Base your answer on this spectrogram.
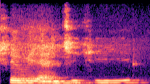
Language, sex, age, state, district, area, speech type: Goan Konkani, female, 45-60, Goa, Murmgao, rural, spontaneous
